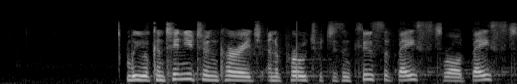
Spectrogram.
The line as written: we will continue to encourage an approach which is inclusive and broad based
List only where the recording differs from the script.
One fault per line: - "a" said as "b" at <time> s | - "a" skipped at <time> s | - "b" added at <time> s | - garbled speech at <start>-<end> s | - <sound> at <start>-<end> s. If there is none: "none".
- "and" said as "based" at 4.0 s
